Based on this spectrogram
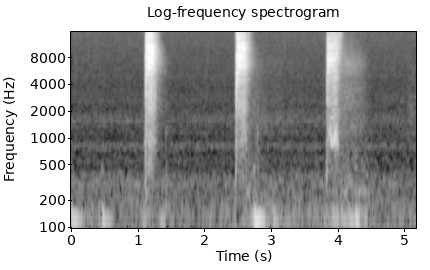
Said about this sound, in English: What was that? That was a weird yawn. I thought you were going to cough up a hairball, girl. You're not going to cough up a hairball, are you?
